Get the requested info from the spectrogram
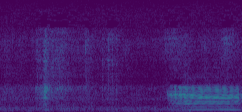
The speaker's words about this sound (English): The cow. The cow is awesome. If you don't like that cow and you're how to say to you, you're a monster.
